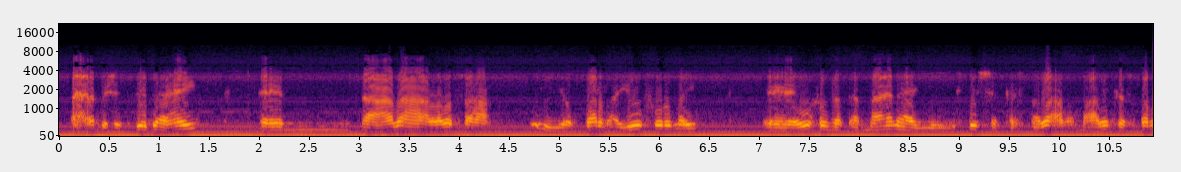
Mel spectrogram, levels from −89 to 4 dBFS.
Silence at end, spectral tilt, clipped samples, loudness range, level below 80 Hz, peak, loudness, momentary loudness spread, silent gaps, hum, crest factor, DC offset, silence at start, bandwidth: 0 s; -6.5 dB/octave; under 0.1%; 2 LU; -32 dBFS; -8 dBFS; -21 LUFS; 14 LU; none; 50 Hz at -45 dBFS; 14 dB; under 0.1%; 0 s; 8.2 kHz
